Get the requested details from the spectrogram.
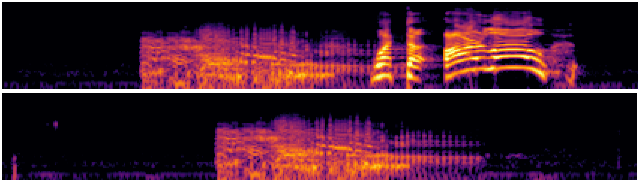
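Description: Cartoon slippers flap and squeak with comic boinging sounds.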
